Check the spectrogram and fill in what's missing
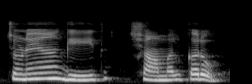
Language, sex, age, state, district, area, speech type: Punjabi, female, 30-45, Punjab, Amritsar, urban, read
